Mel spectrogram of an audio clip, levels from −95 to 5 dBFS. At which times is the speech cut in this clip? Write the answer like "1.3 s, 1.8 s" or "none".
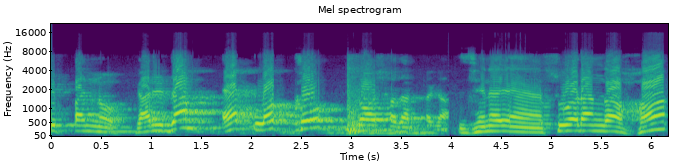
4.0 s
